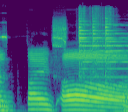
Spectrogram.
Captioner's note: bell ringing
